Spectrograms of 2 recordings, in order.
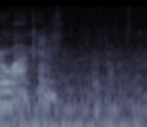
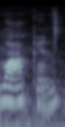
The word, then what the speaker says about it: Walken: Do you pronounce the L? Or is it Walken? It's Christopher Walken. Walken. I feel like you're kind of saying the L. Walken. Walken. Walken. Like you're walking down the street.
